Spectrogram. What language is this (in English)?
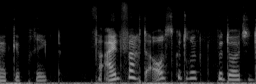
German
